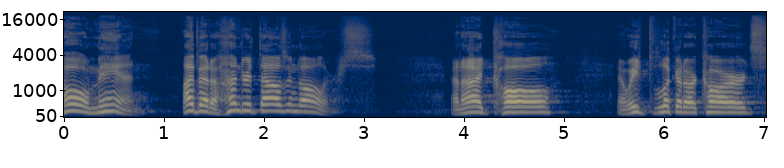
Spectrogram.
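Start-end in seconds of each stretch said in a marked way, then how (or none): 0.0-2.7 mock-exaggerated, played-up delivery, higher and slower. Retelling a card game opponent's bet, acting out a played-up bet. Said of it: "He'd play it up".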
